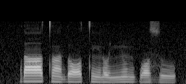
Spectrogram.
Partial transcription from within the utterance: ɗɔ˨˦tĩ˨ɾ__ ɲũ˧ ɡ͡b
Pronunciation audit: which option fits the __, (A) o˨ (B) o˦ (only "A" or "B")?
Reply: A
